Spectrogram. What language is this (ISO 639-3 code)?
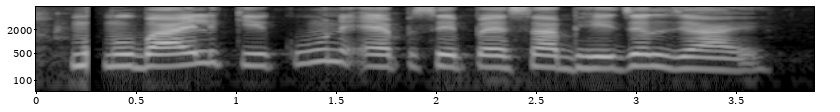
mai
